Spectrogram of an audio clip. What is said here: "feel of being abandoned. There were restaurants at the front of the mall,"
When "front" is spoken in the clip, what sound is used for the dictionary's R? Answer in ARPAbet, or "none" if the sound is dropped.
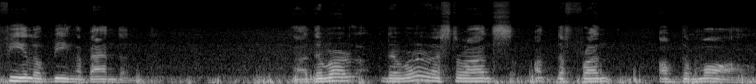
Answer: R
